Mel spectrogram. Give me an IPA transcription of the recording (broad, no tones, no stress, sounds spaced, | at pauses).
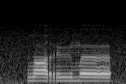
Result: ɳ ɑ r ɨː m əː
